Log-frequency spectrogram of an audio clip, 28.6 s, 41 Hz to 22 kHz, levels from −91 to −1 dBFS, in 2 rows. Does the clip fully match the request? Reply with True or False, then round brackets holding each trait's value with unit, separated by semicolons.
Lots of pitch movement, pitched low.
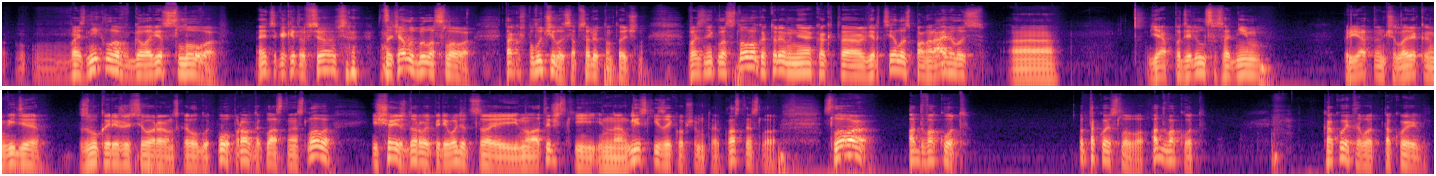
True (7.0 semitones; 100 Hz)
